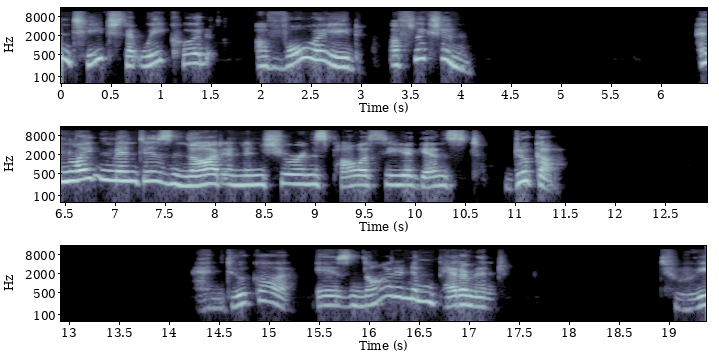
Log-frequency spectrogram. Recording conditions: video call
